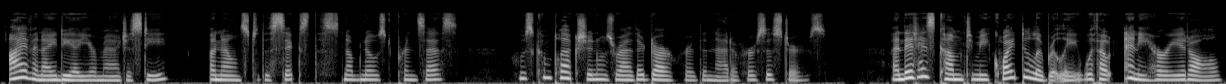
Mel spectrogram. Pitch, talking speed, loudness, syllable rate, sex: 220 Hz, 160 wpm, -19 LUFS, 5.6 syllables/s, female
